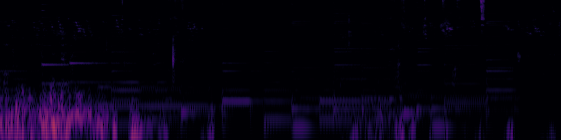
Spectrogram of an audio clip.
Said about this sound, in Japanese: ほら、今日はさ、天気が穏やかだから鳥が鳴いてるよ。Can you hear the birds singing? They're on the tree now. A lot.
